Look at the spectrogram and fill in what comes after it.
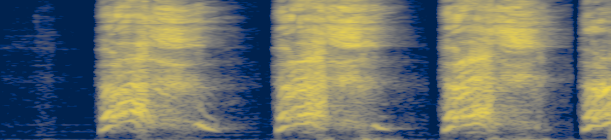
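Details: Streamer sneezing: three forceful, explosive sneezes in close succession, roughly one a second, as repeated sneezing.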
